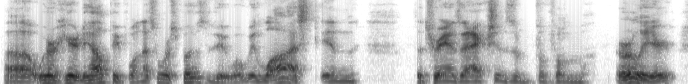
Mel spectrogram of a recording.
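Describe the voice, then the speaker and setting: A man from West Virginia with a very low voice talks earnestly on a podcast. He rambles and preaches about helping people. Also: expressive, normal speed, a bit bright. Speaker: host. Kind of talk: casual spiritual talk on a radio podcast.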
